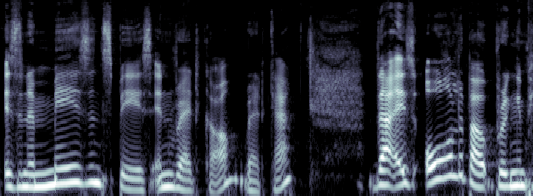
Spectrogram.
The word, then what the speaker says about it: Redcar: It's in Redcar, or Redcar, as the locals say, in the northeast.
